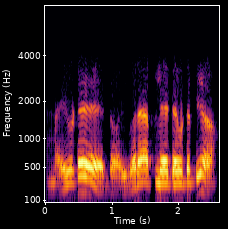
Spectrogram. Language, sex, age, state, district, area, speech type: Odia, male, 60+, Odisha, Bhadrak, rural, conversation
